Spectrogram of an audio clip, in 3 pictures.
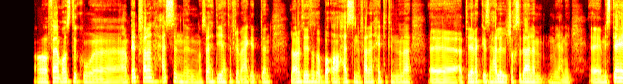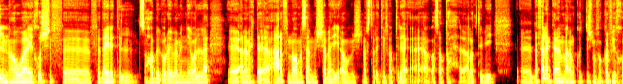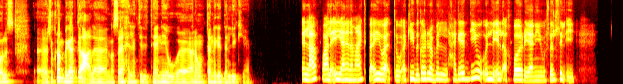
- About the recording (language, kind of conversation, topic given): Arabic, advice, إزاي أوسّع دايرة صحابي بعد ما نقلت لمدينة جديدة؟
- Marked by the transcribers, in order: other background noise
